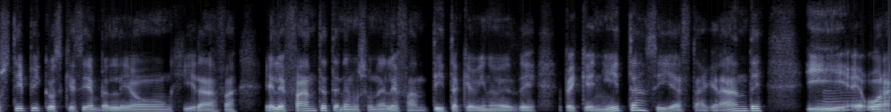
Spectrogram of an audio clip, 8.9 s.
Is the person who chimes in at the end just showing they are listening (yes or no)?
yes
